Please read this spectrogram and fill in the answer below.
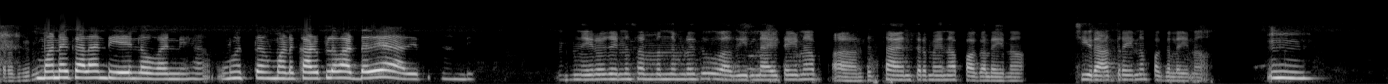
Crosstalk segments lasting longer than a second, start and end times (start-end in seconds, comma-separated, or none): none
